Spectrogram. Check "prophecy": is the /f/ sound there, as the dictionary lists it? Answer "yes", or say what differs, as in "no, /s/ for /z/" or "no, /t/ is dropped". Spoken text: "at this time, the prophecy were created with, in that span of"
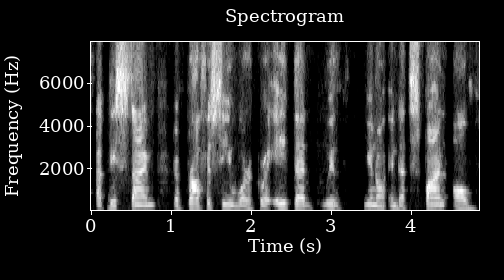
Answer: yes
